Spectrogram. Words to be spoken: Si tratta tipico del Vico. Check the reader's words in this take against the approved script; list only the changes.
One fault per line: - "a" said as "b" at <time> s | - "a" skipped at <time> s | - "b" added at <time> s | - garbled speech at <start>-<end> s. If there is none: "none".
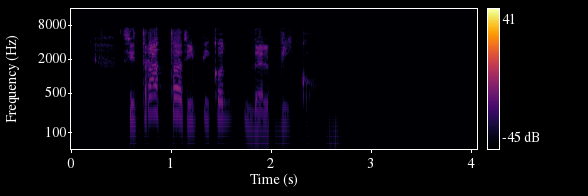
none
